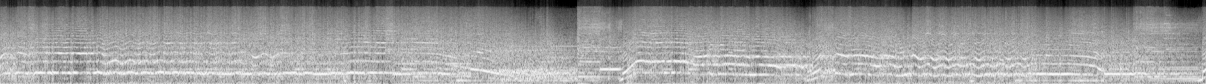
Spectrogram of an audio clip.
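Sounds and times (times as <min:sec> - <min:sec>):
steady drone: 0:00.1 - 0:12.0.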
